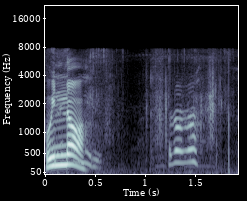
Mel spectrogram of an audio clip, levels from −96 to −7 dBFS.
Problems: constant background noise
